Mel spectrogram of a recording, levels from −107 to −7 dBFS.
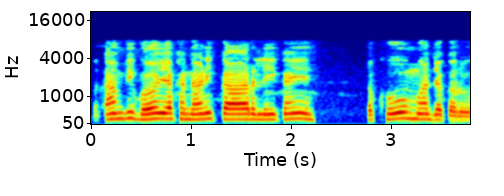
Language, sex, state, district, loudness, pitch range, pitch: Garhwali, male, Uttarakhand, Uttarkashi, -19 LUFS, 180-195 Hz, 185 Hz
